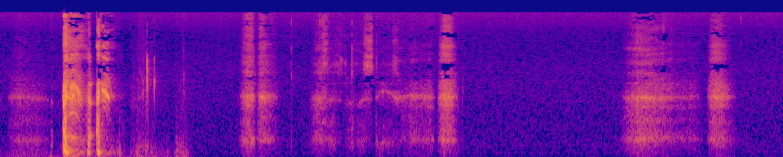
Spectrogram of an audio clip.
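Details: Adult with a cold: a loud sneeze followed by several smaller sneezy bursts and breaths; sneezing fit.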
